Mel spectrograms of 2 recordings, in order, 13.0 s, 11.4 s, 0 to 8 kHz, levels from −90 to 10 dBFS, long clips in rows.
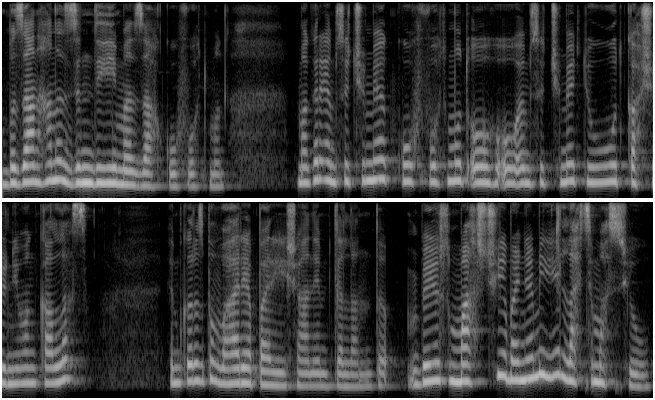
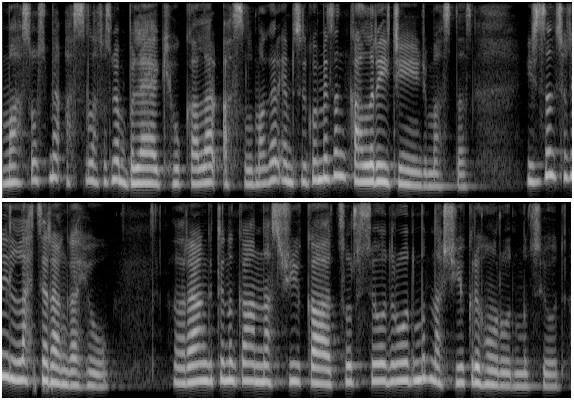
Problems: none marked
